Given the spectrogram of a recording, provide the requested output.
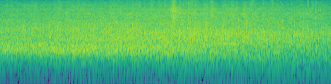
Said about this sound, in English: It's a huge round of applause.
